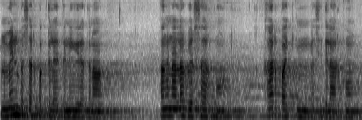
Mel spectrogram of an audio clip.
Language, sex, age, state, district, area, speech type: Tamil, male, 30-45, Tamil Nadu, Cuddalore, rural, spontaneous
